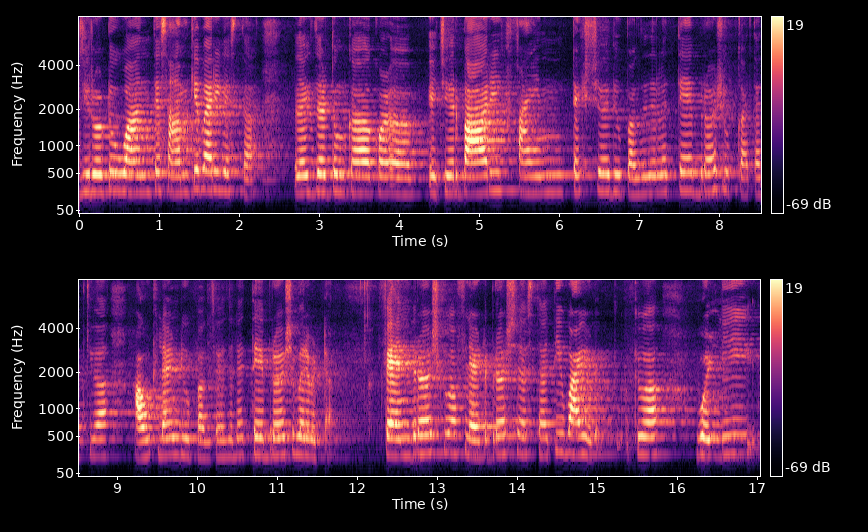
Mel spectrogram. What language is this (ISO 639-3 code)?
kok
